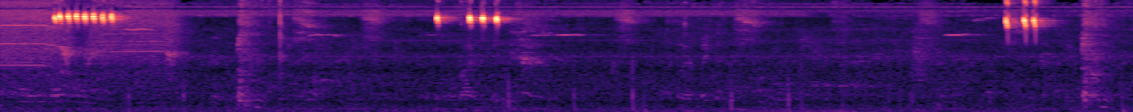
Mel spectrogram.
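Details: Blue-crowned hanging parrot, apparently a male, from Borneo: three short bursts of very high, thin, rapidly pulsed pips, each a quick ticking series lasting under a second, spaced several seconds apart, with faint scattered clicks and low background hiss between.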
